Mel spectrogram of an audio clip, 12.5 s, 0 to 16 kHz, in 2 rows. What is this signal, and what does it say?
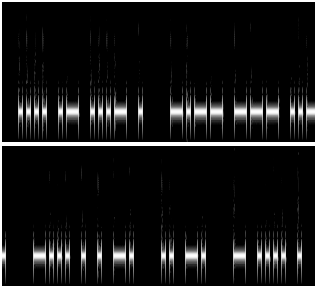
Morse code, heard as a keyed tone, about 16 wpm, 700 Hz. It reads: HAVE YOU BEEN IN THE
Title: Sentences from Top 1000 Words - Review Part 6 - 15wpm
